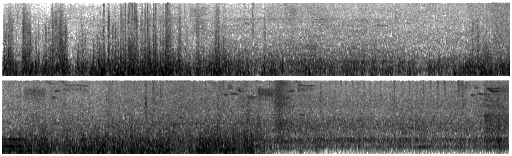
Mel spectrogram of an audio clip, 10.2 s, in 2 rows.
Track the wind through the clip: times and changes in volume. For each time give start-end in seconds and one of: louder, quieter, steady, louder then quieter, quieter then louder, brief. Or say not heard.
0.0-7.8 quieter then louder.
